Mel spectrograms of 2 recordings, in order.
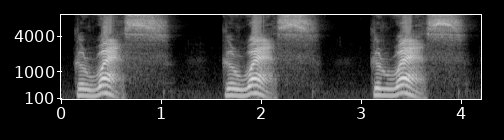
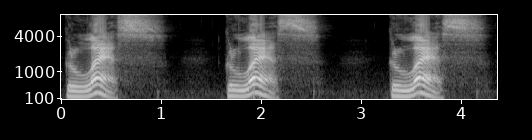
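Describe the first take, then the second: First: Grass with a curled r, tongue touching nothing; grass, American r, not an l. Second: Glass with a clear l, tongue on the gum ridge; glass, never a rolled r; glass spoken with a tongue-touching l. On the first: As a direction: grass with a rounded r. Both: Shown as a demonstration. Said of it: "제가 한번 읽어볼게요".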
